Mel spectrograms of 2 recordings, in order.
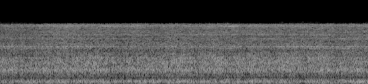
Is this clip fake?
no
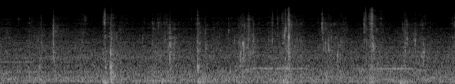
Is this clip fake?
no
